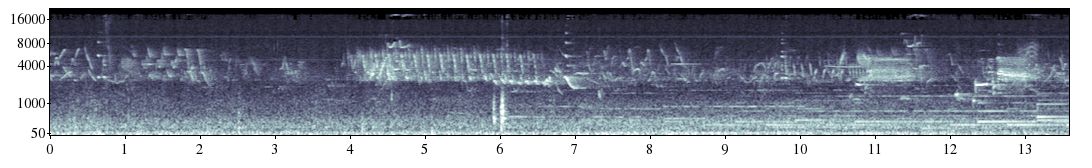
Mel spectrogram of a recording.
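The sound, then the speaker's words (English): A red-winged blackbird sings among a busy outdoor bird chorus, bright trilling and chirping calls repeating over steady background hum, with no voices. “Red-winged blackbird.”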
